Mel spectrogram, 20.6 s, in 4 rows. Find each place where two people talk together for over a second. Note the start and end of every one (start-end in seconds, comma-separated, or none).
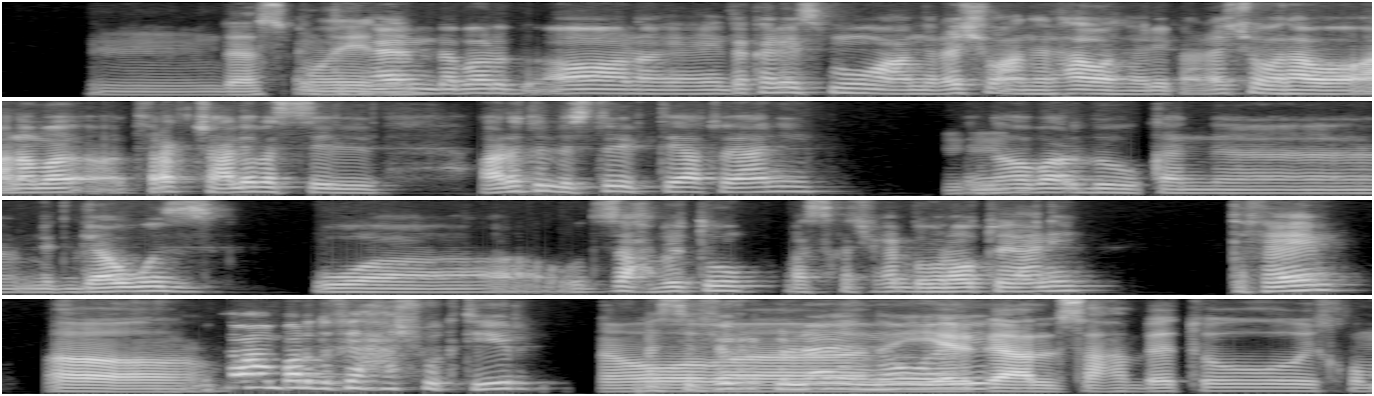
17.5-19.3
